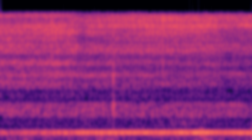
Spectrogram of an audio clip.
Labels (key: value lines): label: anthrophony, boat engine
recorder: HydroMoth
